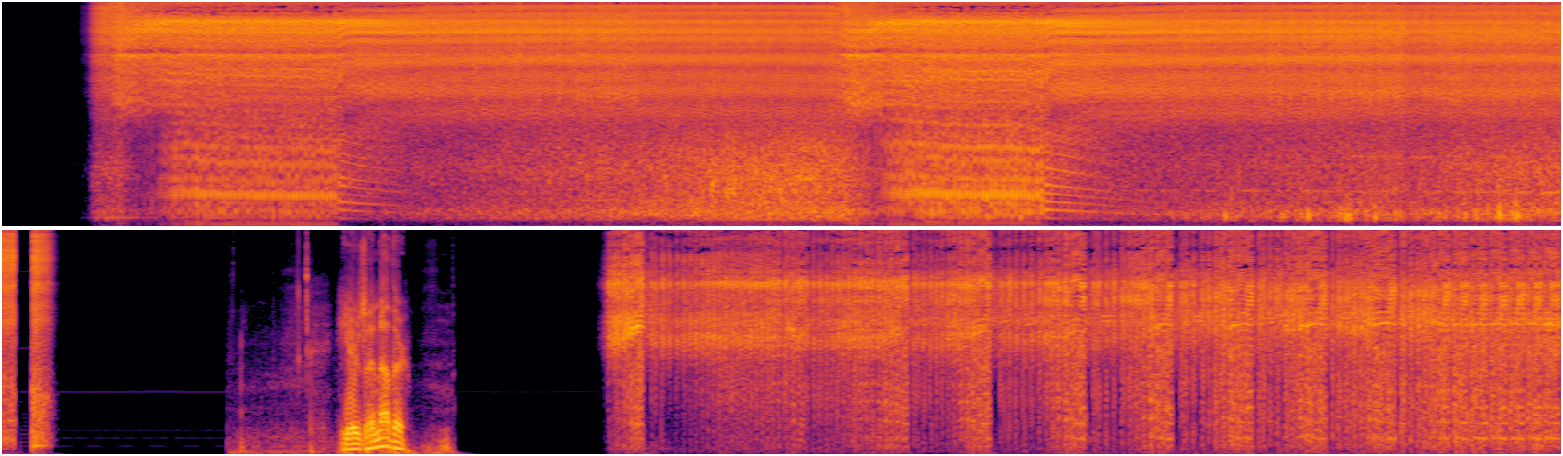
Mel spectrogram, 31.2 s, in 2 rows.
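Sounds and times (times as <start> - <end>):
cicada buzzing call: 0.9 - 16.1, 21.6 - 31.1
speech: 19.1 - 19.7.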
